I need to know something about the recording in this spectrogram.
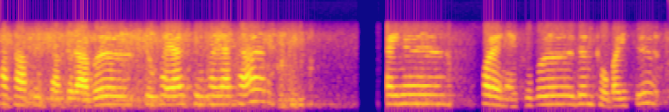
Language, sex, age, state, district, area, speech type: Bodo, female, 18-30, Assam, Baksa, rural, conversation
